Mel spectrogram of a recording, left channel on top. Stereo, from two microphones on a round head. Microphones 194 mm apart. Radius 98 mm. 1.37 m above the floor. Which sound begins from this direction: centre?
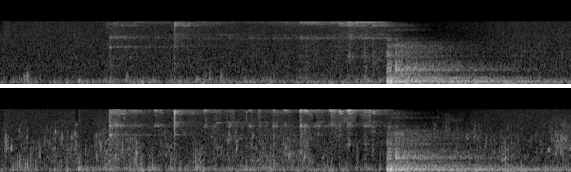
A door slam, at 3.9 s.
